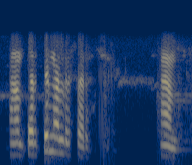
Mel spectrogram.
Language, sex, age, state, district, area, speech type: Kannada, female, 45-60, Karnataka, Vijayapura, rural, conversation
